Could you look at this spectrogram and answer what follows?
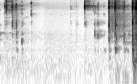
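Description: Quick clusters of keystrokes on a computer keyboard while code is entered, close and fairly quiet, with a silent pause between an opening burst of taps and a denser flurry of clicks at the end.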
